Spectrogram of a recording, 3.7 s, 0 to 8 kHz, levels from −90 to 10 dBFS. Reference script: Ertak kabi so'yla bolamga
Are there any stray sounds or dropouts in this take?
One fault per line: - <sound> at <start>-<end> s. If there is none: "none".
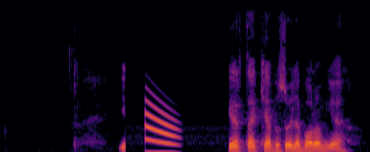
- chirp at 1.5-1.8 s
